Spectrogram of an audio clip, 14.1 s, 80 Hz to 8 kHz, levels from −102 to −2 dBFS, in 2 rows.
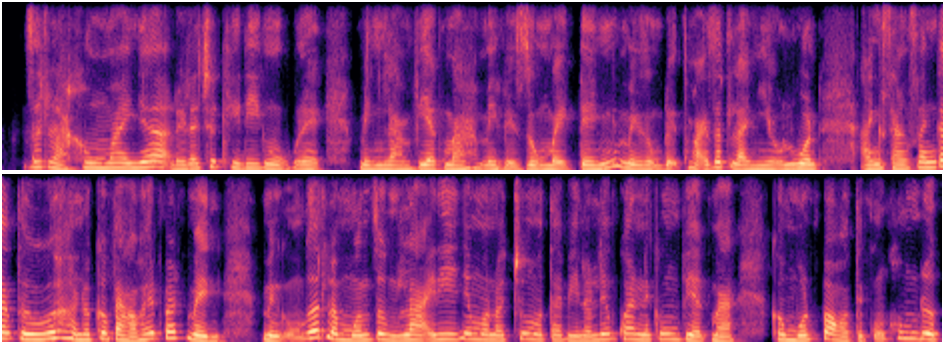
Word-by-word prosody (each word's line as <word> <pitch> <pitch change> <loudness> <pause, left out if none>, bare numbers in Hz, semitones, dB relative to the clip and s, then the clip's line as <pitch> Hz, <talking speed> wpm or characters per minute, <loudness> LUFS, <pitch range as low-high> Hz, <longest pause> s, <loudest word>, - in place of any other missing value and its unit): Rất 260 -1 -5
là 220 -6 -1
không 225 -2 -1
may 225 0 +1
nhá, 255 +4 +2
đấy 180 - -2
là 210 +2 -1
trước 270 - -4
khi 230 - -3
đi 210 0 -3
ngủ 195 -5 -1
này, 170 -2 -3 0.3
mình 175 -2 -1
làm 175 -1 -2
việc 185 -1 +3
mà, 180 0 0
mình 175 -2 -2
phải 160 -3 -3
dùng 170 +2 -1
máy 165 0 -1
tính, 190 +7 +1
mình 195 -4 +2
dùng 165 -2 -3
điện - - -3
thoại 230 -5 -4
rất 250 +2 -1
là 190 -3 +1
nhiều 175 -1 -2
luôn, 200 +2 +3 0.3
ánh 185 +2 0
sáng 200 -2 -1
xanh 240 +3 +1
các 280 +1 +2
thứ 255 +1 +6
á 300 -3 +1
nó 235 0 +3
cứ 280 - +3
vào 235 -8 +2
hết 270 +4 0
mắt 300 +1 +2
mình. 205 -9 +4 0.3
Mình 215 -3 +4
cũng 320 - -7
rất 320 +3 +4
là - - +5
muốn 225 -1 +1
dừng 245 -5 +2
lại 230 +1 +2
đi, 255 +1 -1
nhưng 260 -2 0
mà 235 - +1
nói 220 -1 0
chung 265 -2 -2
là 235 - -2
tại 225 0 -3
vì 210 -2 -2
nó 210 0 -2
liên 250 +4 0
quan 260 -3 -1
đến 230 - 0
công 260 +1 -2
việc 220 -4 +1
mà, 195 -2 0 0.3
có 240 - 0
muốn 220 0 +2
bỏ 245 -9 +3
thì 205 - -4
cũng - - -7
không 290 -2 -5
được 255 -2 +4
225 Hz, 300 wpm, -18 LUFS, 190-250 Hz, 0.3 s, thứ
